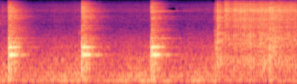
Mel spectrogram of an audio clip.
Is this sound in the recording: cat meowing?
no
